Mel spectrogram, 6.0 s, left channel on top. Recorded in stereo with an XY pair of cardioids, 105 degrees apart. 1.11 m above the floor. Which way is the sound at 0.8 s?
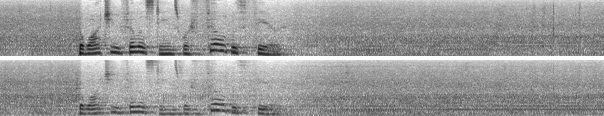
65° left.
